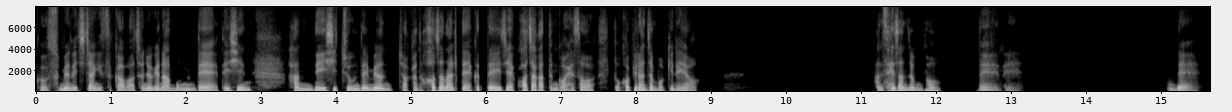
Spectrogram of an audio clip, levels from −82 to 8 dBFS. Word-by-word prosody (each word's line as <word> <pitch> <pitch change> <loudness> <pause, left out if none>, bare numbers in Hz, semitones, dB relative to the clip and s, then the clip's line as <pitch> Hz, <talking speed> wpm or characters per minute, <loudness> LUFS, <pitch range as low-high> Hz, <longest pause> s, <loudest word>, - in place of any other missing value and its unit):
그 100 -2 -3
수면에 120 +2 +1
지장이 105 +2 +1
있을까 100 +1 -2
봐 95 0 -1
저녁에는 115 +3 +1
안 95 -1 0
먹는데 105 +1 0
대신 145 +7 +1 0.5
한 160 -1 0
4 115 +3 +5
시쯤 165 +1 0
되면 135 -6 +3
약간 105 +3 -3
허전할 165 +2 +3
때 110 -3 -1
그때 165 +7 +2
이제 125 -5 +1
과자 120 +1 +3
같은 105 -2 -2
거 95 -1 0
해서 105 -1 -1 0.2
또 150 - -4
커피를 150 -2 +2
1 120 - 0
잔 110 -3 +1
먹긴 95 +1 -4
해요. 100 -4 -2 2.4
한 105 - -4
3 150 +7 +3
잔 150 -1 +3
정도? 125 +6 -2 0.5
네네. 95 -1 -7 1.9
네. 105 -8 -3
110 Hz, 225 characters per minute, -24 LUFS, 100-140 Hz, 2.4 s, 4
